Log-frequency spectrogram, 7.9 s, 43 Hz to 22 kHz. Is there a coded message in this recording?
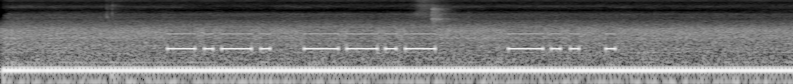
Yes: Morse code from 1.6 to 6.2 s, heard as a keyed tone, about 14 wpm, 590 Hz, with the noise inside a lift. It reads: CQ DE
